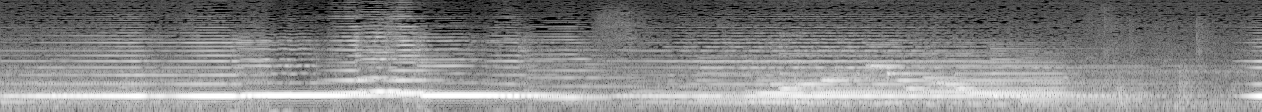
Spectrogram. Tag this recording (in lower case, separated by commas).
jazz, violin, musical instrument, music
